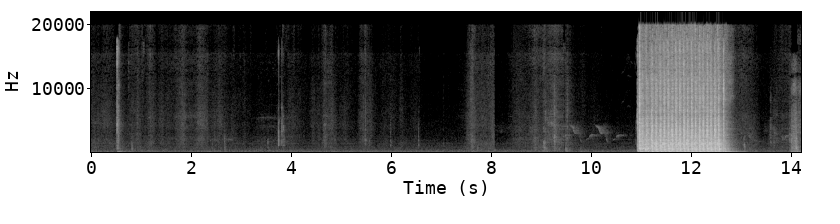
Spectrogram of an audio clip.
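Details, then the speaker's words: Vintage Yamaha two-stroke jet ski pulled from the weeds, spark confirmed on the plugs, not yet fed fuel. Two-second cranking burst with quick, even compression pulses and no firing; compression sounds normal. "well youve seen it we we got spark whatever um we got compression sounds like it"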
